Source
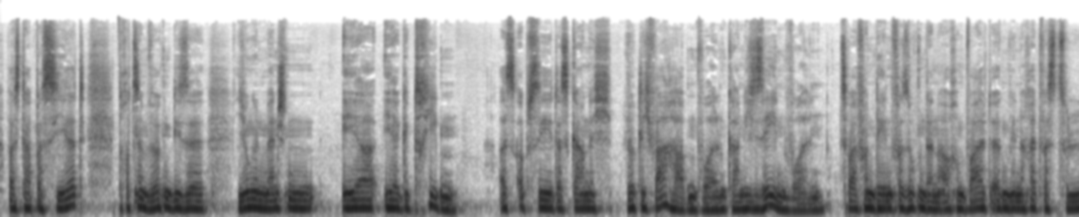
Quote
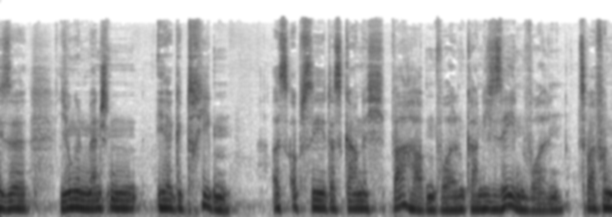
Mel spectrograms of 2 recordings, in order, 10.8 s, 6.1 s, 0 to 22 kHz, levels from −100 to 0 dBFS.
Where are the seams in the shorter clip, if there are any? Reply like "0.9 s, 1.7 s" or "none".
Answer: 1.5 s, 3.9 s

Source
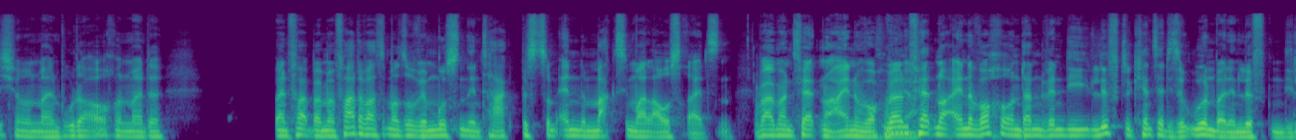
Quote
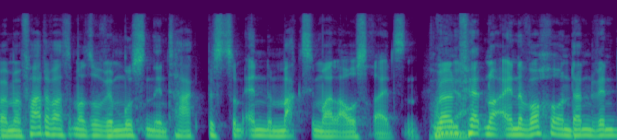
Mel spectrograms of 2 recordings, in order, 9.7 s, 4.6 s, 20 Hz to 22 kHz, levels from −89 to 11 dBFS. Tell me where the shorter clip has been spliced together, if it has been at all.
3.2 s

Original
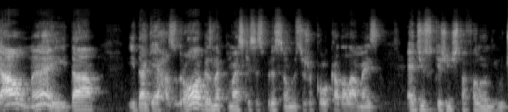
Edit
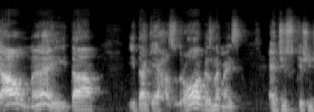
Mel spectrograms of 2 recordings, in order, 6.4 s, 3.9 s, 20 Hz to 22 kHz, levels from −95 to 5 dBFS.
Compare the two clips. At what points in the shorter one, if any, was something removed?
2.8 s

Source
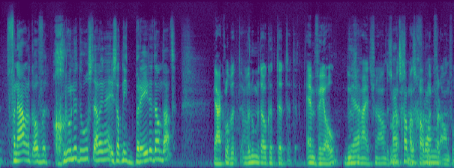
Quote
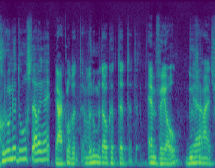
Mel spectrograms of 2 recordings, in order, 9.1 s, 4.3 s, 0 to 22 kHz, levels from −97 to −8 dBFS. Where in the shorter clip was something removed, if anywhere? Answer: 1.0 s

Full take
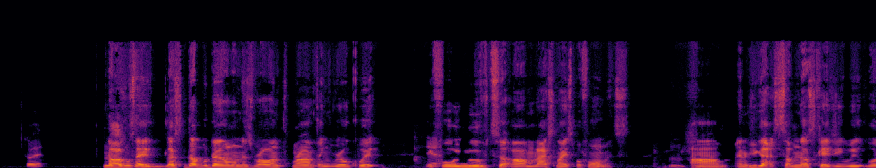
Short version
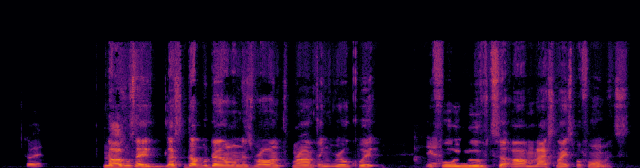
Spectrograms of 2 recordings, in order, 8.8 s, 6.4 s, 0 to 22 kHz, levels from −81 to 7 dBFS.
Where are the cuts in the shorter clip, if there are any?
none

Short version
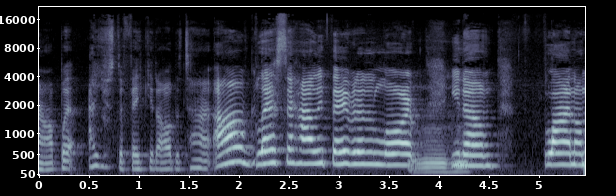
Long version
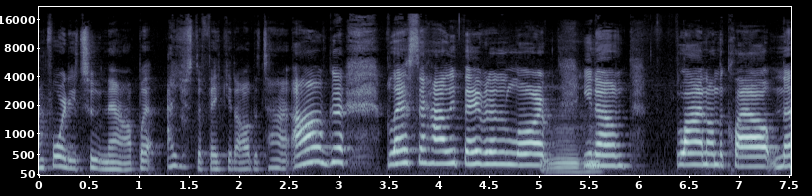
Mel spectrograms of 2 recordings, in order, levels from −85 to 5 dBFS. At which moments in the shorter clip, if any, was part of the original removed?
2.1 s

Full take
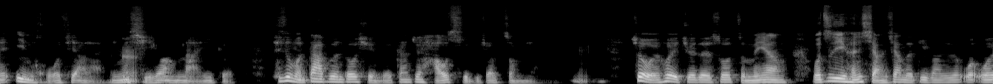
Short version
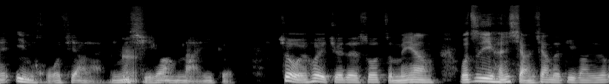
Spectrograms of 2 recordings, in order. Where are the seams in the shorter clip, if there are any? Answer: 2.7 s

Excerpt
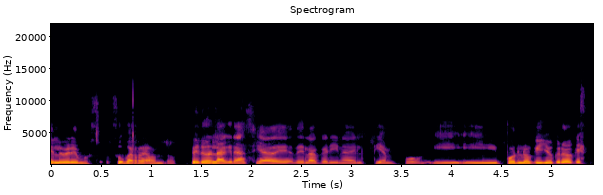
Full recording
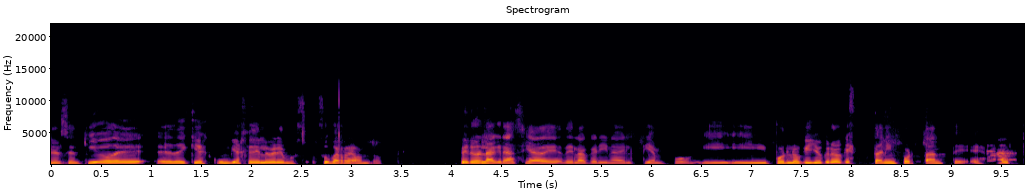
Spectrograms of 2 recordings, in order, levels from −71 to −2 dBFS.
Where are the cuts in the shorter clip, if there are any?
1.3 s

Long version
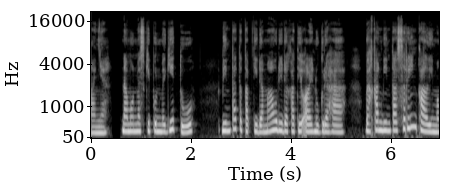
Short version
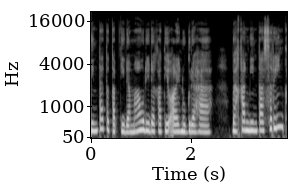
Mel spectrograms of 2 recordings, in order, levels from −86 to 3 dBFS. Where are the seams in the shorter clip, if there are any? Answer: none

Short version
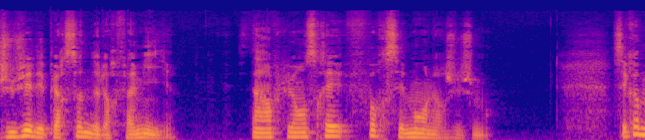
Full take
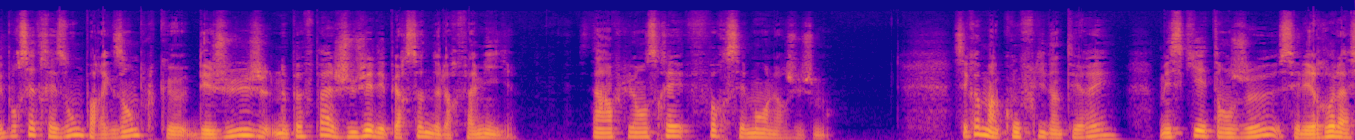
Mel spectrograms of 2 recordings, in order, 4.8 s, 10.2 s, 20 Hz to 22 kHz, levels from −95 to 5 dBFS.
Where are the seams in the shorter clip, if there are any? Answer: none

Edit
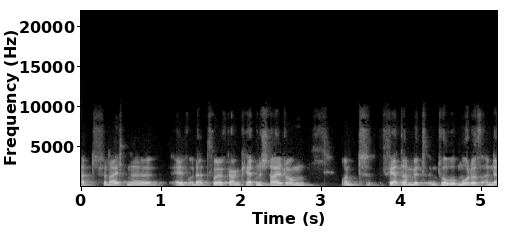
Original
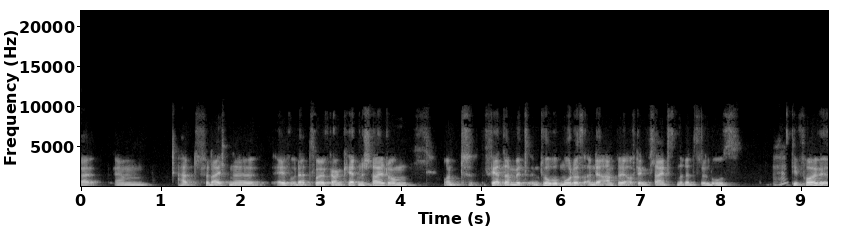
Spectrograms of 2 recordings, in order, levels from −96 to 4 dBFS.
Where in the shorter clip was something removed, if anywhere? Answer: none

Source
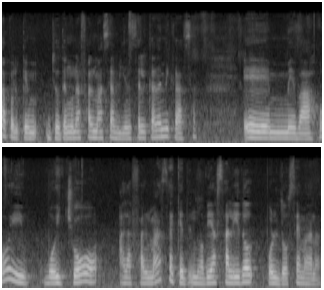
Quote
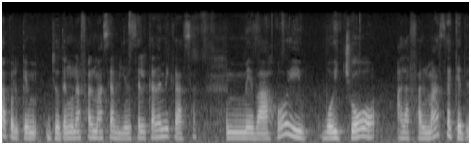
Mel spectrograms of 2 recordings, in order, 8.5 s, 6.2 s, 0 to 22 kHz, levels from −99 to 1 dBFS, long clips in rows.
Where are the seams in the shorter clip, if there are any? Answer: 3.0 s

